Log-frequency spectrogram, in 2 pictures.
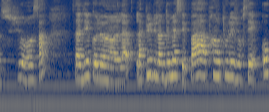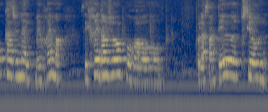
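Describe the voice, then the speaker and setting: Chatty woman in an echoey room. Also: mid-range voice. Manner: chatty, repetitive, frequent "donc voilà" fillers. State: slightly congested from a cold. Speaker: beauty vlogger. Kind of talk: casual advice vlog. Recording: echoey room with faint hum.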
